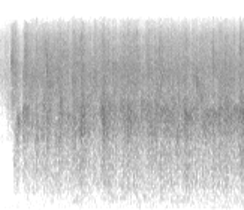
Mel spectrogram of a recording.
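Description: audience applause

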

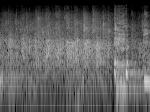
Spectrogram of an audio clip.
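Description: smattering of applause

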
